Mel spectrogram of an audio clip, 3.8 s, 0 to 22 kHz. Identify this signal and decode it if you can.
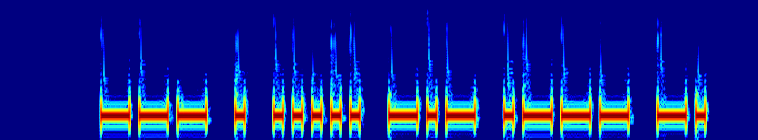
Morse code, heard as a keyed tone, about 25 wpm, 700 Hz. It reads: OE5KJN
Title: DXCC-100 Call Signs - 6 Characters - Repeated 3x - 25wpm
